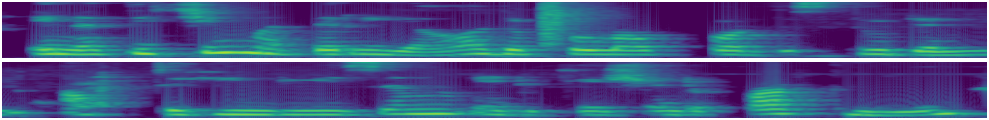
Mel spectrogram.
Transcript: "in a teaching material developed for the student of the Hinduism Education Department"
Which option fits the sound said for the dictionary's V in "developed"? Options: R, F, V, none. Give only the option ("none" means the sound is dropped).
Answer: F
